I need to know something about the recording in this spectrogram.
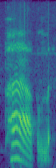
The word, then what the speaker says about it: parle: Je parle. Je parle. Tu parles. Tu parles. Remember, in French, we do not pronounce the last consonant in a word.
